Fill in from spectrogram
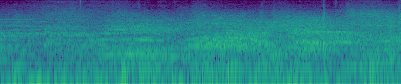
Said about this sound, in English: You hear the BYU fans here in attendance cheering and chanting for BYU.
